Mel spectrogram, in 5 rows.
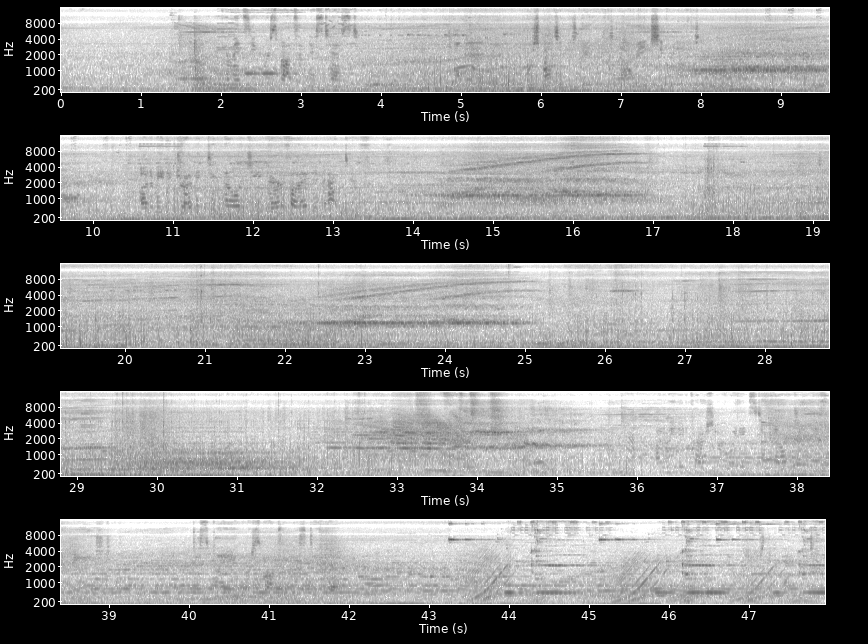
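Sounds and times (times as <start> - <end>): ride vehicle rumbling on track: 0.0 - 47.9.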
